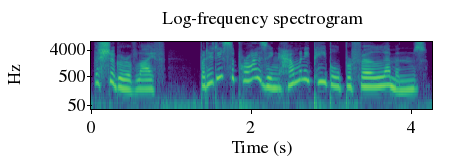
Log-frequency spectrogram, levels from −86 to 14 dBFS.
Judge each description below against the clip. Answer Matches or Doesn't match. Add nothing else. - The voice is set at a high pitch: Matches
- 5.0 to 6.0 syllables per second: Matches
